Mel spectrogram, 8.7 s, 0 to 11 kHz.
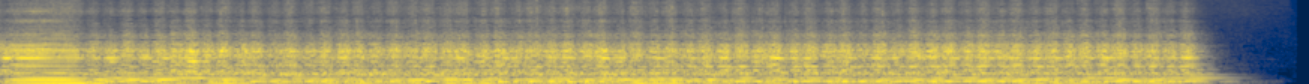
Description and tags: One-shot from Versilian Studios Chamber Orchestra 2: Community Edition sampling project.
Instrument family: Strings
Instrument: Solo Contrabass
Articulation: tremolo
Note: C2
Midi note: 36
Midi velocity (center): 95
Microphone: 2x Rode NT1-A spaced pair, 1 AKG D112 close
Performer: Brittany Karlson
c2, contrabass, midi-note-36, midi-velocity-95, multisample, single-note, solo-contrabass, strings, tremolo, vsco-2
